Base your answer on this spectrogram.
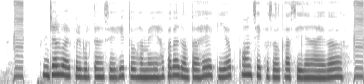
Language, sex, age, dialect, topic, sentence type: Hindi, male, 31-35, Garhwali, agriculture, statement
